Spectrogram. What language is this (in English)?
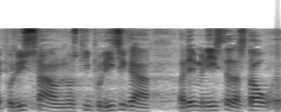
Danish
